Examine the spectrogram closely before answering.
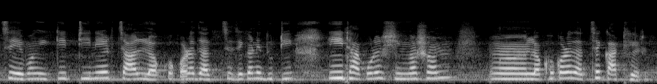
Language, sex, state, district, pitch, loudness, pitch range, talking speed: Bengali, female, West Bengal, Jhargram, 260 Hz, -15 LUFS, 245-275 Hz, 125 wpm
